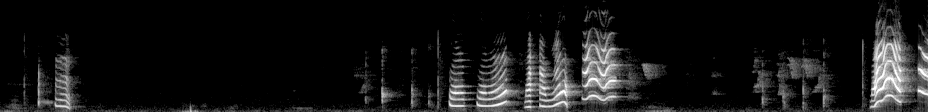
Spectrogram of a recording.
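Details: Pet baby parrot producing scattered short squeaks, then a burst of loud wavering, up-and-down harmonic squawks, a pause with faint chips, and a final run of high shrill screeches.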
